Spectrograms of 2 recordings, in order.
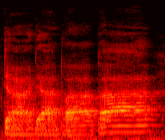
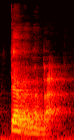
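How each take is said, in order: First: The syllables are said slowly. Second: The syllables are said quickly.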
